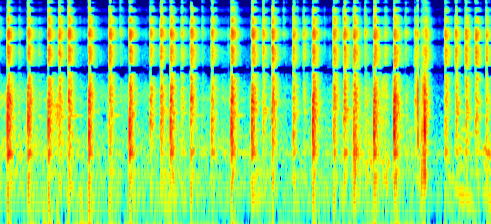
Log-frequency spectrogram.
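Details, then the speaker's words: Modern Fan Co Industry ceiling fan in polished copper, running high in reverse: sharp, regular clacks about two or three a second as the blades strike a loose piece of plastic. "Oh, all the balloon sound went away on high reverse. Okay, we're hitting something. Yeah."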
